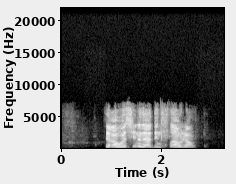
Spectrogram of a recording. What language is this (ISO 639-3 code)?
kab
